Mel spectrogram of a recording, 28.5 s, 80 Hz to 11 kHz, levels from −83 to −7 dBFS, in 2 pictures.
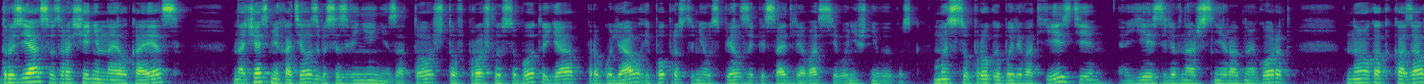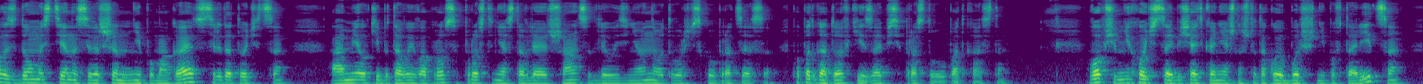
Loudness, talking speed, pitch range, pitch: -24 LUFS, 165 wpm, 110-135 Hz, 120 Hz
